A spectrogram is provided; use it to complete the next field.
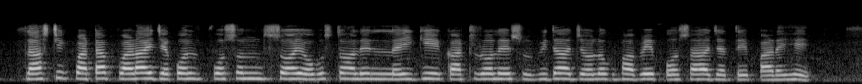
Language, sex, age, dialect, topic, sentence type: Bengali, female, <18, Jharkhandi, agriculture, statement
